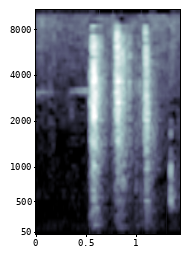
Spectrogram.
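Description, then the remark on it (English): A door being opened, with three short, fairly loud clattering bursts from the latch and frame, then a faint final click. No one speaks. “get decent and open the door.”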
